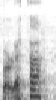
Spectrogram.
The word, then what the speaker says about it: Barretta: I think that's pronounced Barretta. Yep, that's it.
